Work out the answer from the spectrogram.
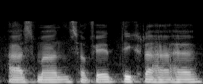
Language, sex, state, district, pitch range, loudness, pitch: Hindi, male, Bihar, Patna, 110-115 Hz, -16 LUFS, 115 Hz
